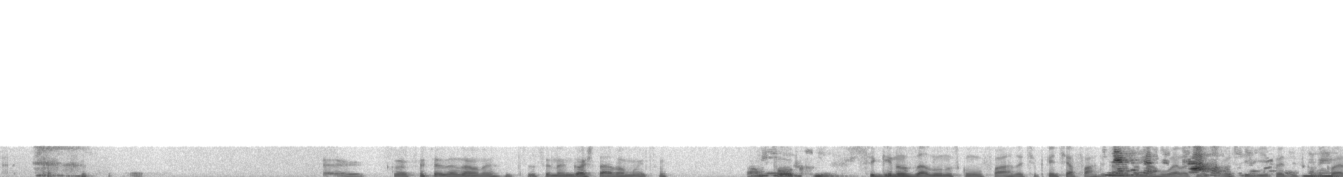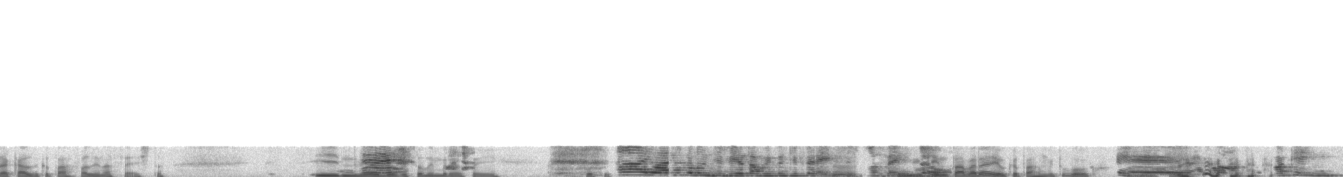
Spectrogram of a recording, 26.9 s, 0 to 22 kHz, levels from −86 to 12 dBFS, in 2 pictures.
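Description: From 0.61 to 0.84 s the speech dips by about 5 dB, over roughly a tenth of a second. This is speech suppressed in double talk, likely because the echo canceller turned both talkers down. A faint echo leak follows at 0.88 to 1.0 s, about 40 dB below the speech. It is a copy delayed by 147 ms, likely loudspeaker sound the canceller missed. At 3.65 to 3.78 s the background is gated by the echo canceller and drops by about 7 dB, then returns. Further echo leaks come at 7.67 to 8.0 s, about 30 dB down, and at 16.81 to 16.99 s and 22.56 to 24.38 s, about 20 dB down. Double-talk suppression returns from 7.75 to 13.46 s and from 17.0 to 26.26 s, cutting speech by up to about 20 dB in pieces. It takes roughly two and then three seconds in total. All of it sits within the call's 4 kHz band.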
